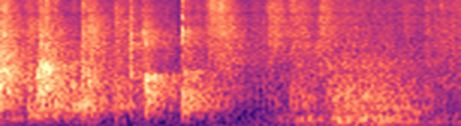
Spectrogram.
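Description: Young people clap their hands.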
